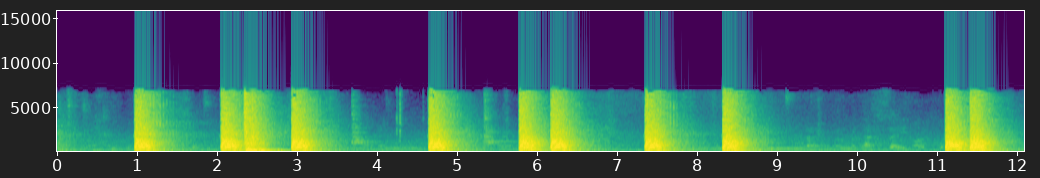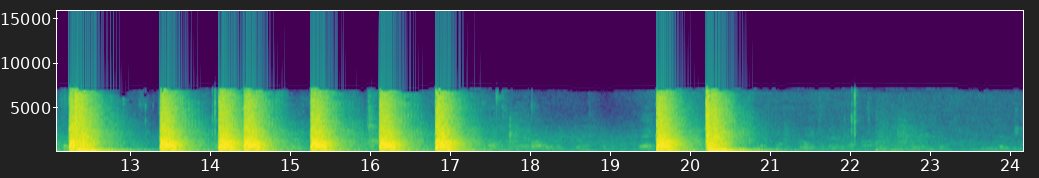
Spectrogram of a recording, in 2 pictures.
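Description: Gunshots from a black powder percussion cap-and-ball revolver loaded with a pre-lubricated felt wad and round ball: about two dozen sharp reports in irregular clusters, each with a short ringing tail.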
